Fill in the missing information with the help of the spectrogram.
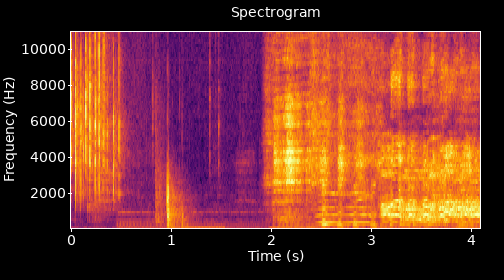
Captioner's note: muffled laughter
